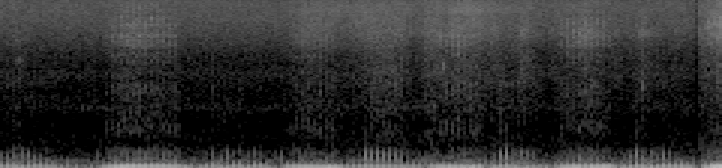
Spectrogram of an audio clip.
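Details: Purring house cat being massaged, one of a pair: a black nine-year-old male and a two-year-old tortoiseshell Munchkin female. Low continuous rumble with gentle surges roughly every second, softer at the start and ending with a brief louder rustle.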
